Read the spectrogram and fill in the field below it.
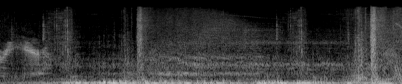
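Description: A video game shield cell charges with an electronic whir.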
